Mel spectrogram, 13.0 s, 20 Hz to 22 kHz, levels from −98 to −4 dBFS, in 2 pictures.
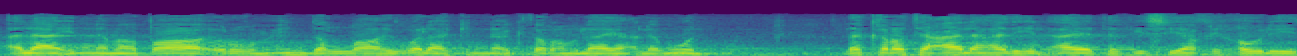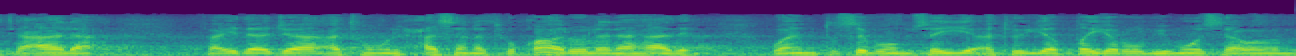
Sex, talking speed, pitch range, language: male, 135 wpm, 120-140 Hz, Arabic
